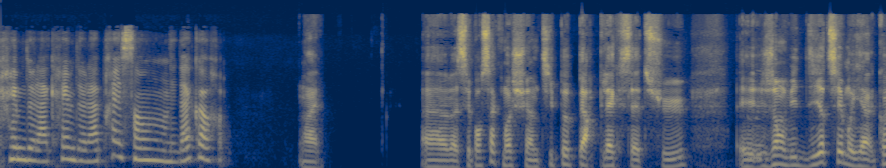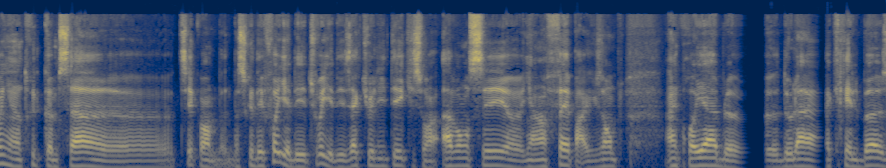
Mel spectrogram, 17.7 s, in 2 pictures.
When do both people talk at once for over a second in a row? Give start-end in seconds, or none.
none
